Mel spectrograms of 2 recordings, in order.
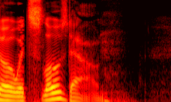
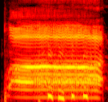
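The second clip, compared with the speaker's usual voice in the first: loud, higher retching roar; imitated projectile vomit; 7 semitones higher, 7 dB louder than usual. Shown as a demonstration. Storyteller shows how he vomited, loud imitated retch. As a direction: heave it out in one big burst. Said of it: "I literally went like this".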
